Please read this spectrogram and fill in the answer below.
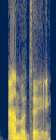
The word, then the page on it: amity: British English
